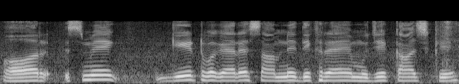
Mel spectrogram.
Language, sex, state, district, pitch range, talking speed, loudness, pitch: Hindi, male, Madhya Pradesh, Katni, 170-190 Hz, 145 wpm, -13 LUFS, 180 Hz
